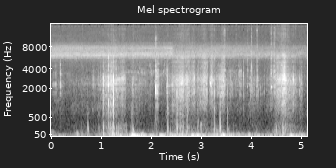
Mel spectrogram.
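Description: A mountain bike rolls and rattles over a rough trail.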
